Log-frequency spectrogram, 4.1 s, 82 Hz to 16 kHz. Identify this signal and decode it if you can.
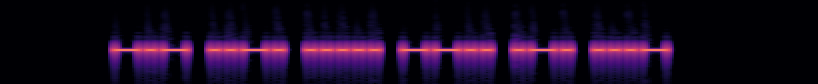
Morse code, heard as a keyed tone, about 30 wpm, 700 Hz. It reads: KF5ZRV
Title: USA Call Signs - 6 Characters - 4x Character Spacing - 30wpm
